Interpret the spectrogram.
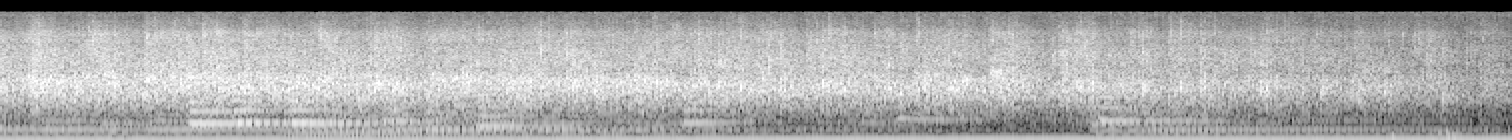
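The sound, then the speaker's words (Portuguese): A church audience applauds the Lord steadily and densely for several seconds, a continuous wash of clapping with sustained keyboard chords playing underneath. No one speaks. “Você pode aplaudir ao Senhor em nome de Jesus?”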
